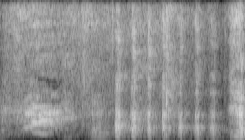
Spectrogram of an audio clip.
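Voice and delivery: long, high-pitched burst of laughter; real laugh. Real, not acted. Host joking with guest about drinking a bottle, laughing. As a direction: laugh out freely, high and breathless.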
